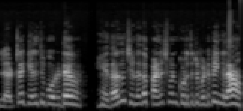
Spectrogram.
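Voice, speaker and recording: A man's voice: extremely high pitch, racing, dry recording. A man voicing a strict, dismissive school principal in a cartoon. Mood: stern. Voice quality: stern, dismissive. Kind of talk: cartoon voice acting. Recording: dull lo-fi dry recording.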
